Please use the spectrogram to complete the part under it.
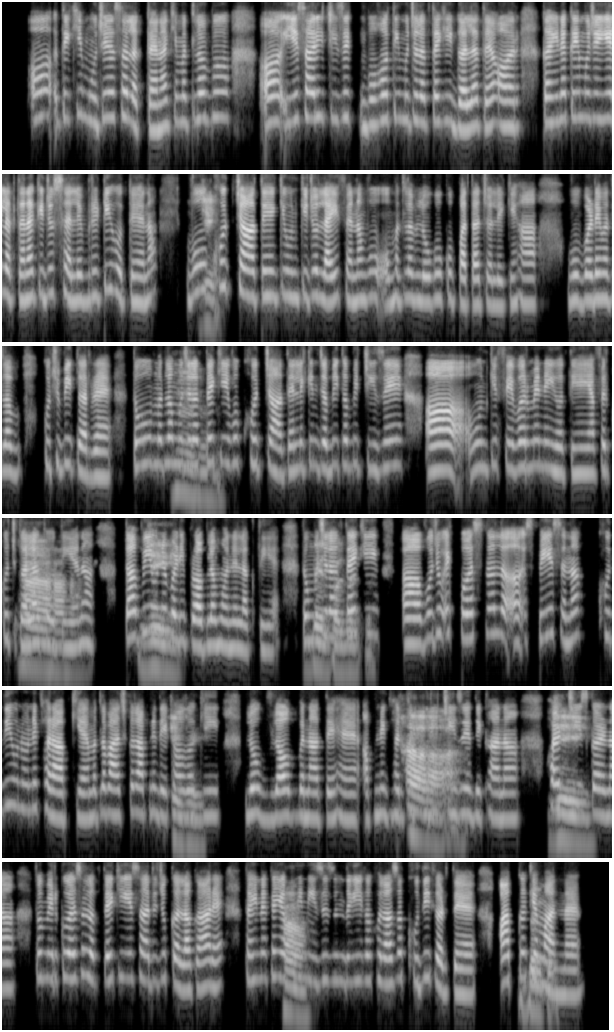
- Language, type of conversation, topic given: Hindi, unstructured, क्या कलाकारों की निजी ज़िंदगी के बारे में जरूरत से ज़्यादा खुलासा करना सही है?
- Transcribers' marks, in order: in English: "सेलेब्रिटी"; in English: "लाइफ़"; in English: "फ़ेवर"; in English: "प्रॉब्लम"; in English: "पर्सनल"; in English: "स्पेस"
